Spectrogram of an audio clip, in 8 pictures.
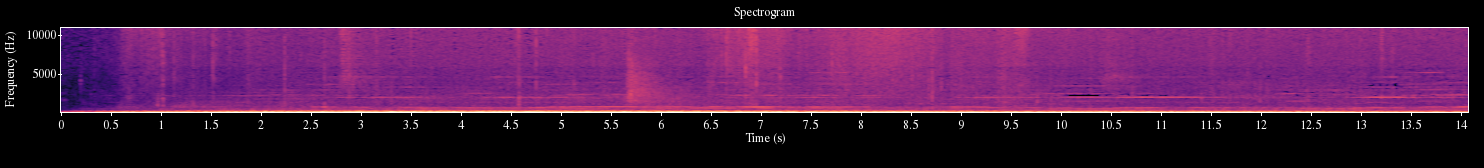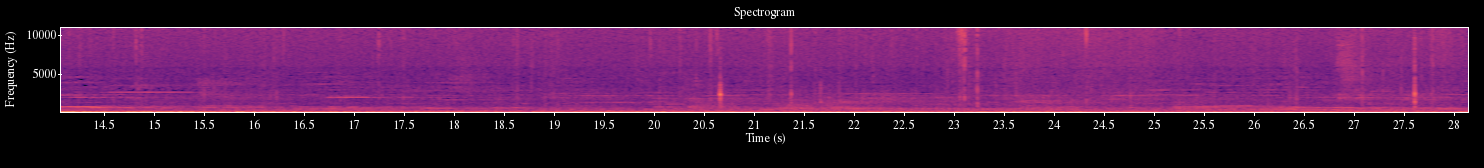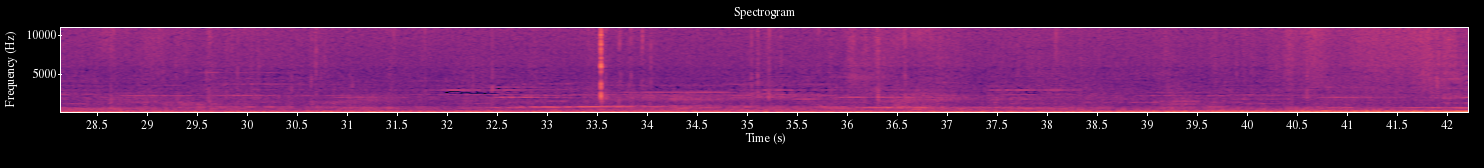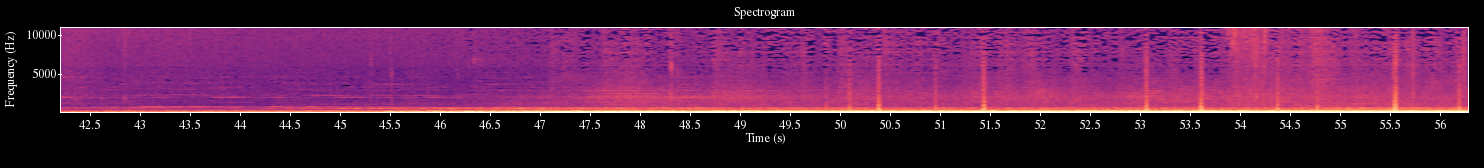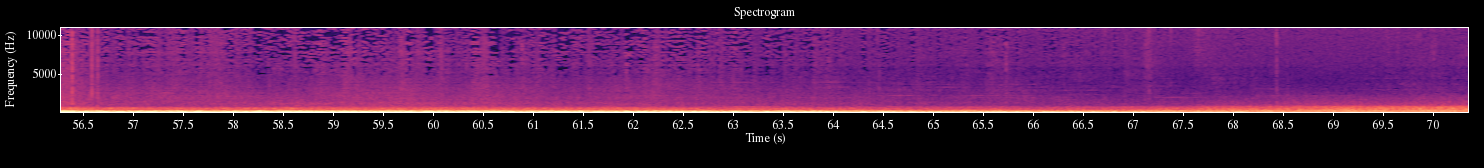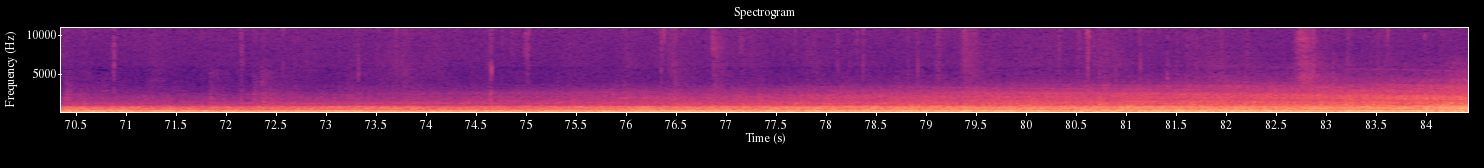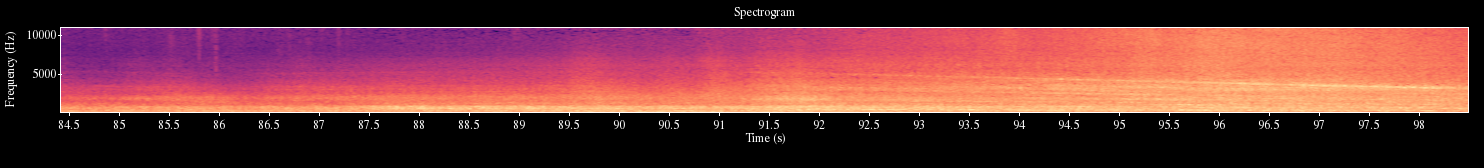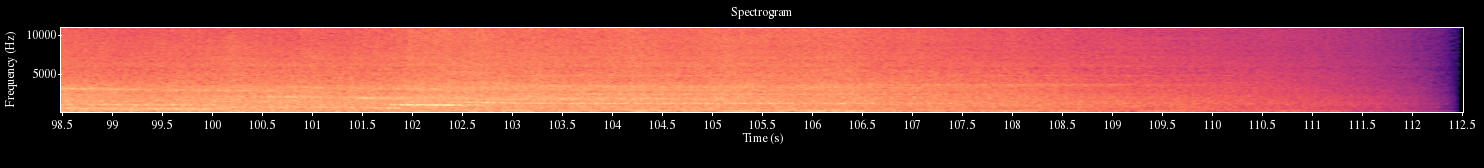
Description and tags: metro arrival recorded at tetuan station in barcelona, with a special low frequency. recorded with an edirol, at 16 bits.
barcelona, metro, transport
